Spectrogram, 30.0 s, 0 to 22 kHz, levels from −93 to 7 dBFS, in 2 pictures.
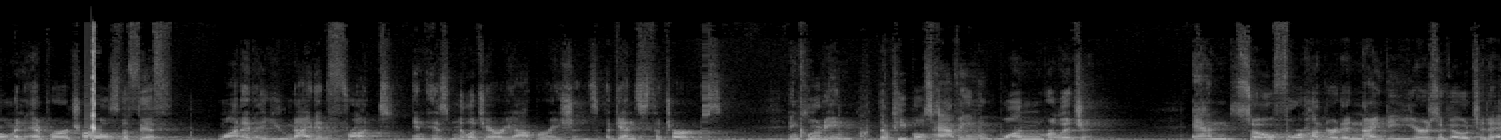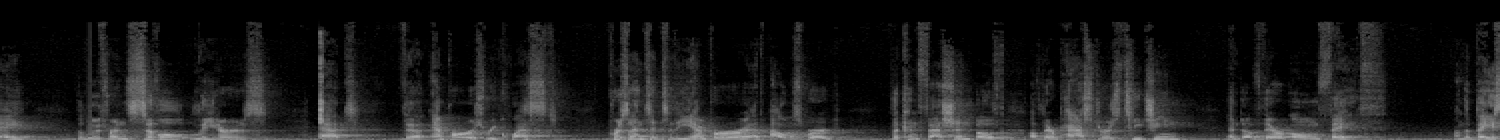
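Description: Corrupt frames get decoded at 0.85–1.01, 6.99–7.09, 9.76–9.81, 15.86–15.92, 18.19–18.24, 20.72–20.76 and 25.01–25.04 s. Damaged compressed frames were played anyway, so energy lands at wrong frequencies for a few frames each time, giving short blips or bursts. The first is loudest, around -10 dBFS, and the one at 20.72 s is quietest, around -45 dBFS.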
